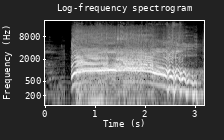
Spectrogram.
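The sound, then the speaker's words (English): A man's voice imitates a long, loud groan, held at a high, steady pitch for nearly two seconds, then sliding downward and wavering unevenly as it fades. “But this is groaning.”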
